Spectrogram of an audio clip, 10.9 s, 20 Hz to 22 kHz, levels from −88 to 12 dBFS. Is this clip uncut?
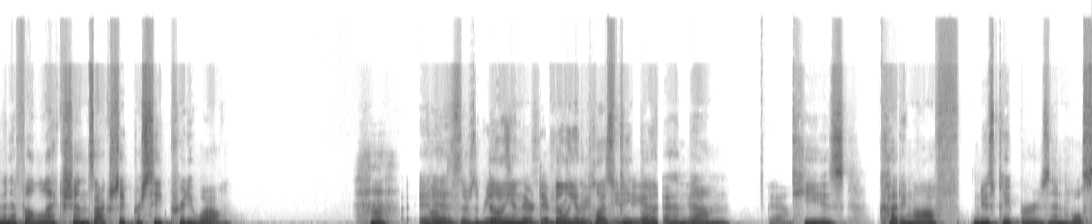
no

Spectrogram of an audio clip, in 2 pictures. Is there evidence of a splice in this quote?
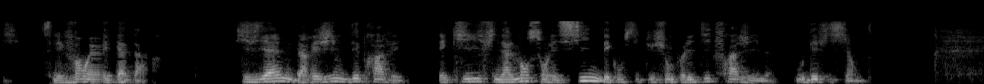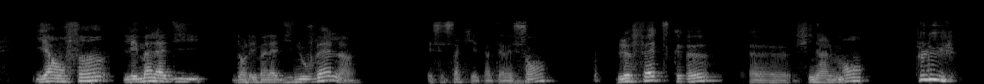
yes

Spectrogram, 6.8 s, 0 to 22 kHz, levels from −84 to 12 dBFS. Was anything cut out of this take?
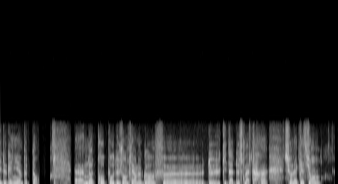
yes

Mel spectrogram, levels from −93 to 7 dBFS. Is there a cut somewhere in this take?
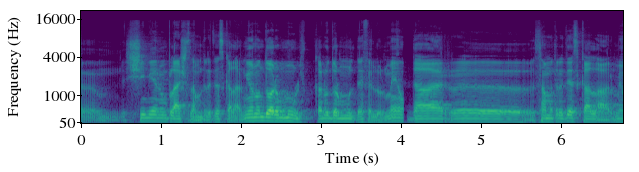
yes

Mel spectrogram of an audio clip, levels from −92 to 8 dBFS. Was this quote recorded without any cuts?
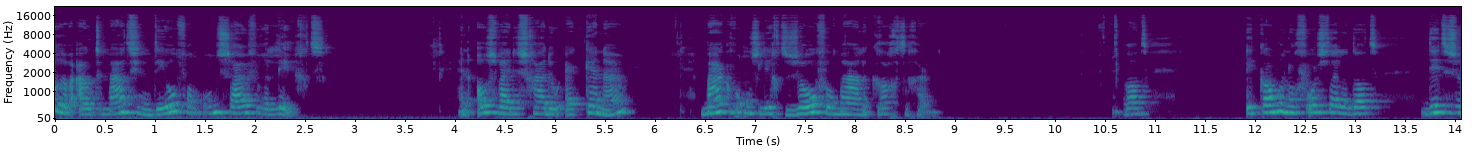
no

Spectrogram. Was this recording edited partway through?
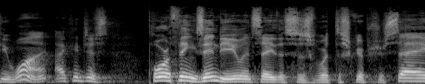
yes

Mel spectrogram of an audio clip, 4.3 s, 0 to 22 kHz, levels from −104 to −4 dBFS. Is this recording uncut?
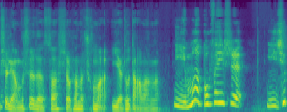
no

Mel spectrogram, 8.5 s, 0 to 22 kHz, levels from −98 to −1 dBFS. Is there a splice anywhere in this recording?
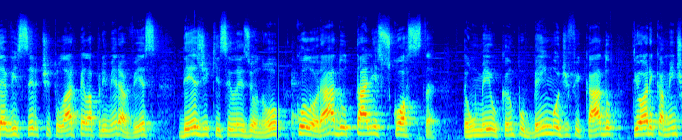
yes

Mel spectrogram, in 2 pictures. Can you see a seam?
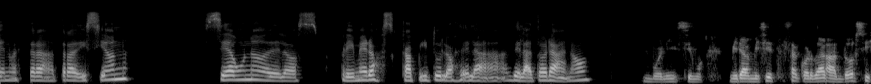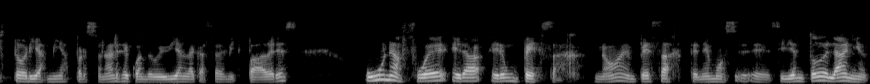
yes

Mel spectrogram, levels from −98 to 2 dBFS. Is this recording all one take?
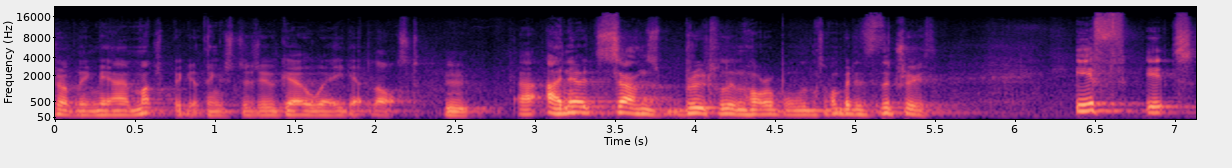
no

